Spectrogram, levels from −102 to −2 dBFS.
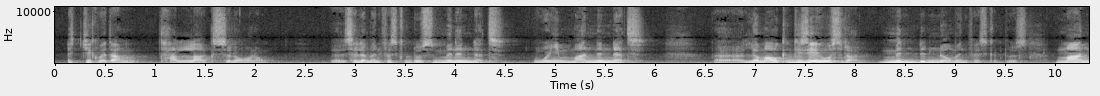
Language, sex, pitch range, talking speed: Amharic, male, 120-170 Hz, 100 wpm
